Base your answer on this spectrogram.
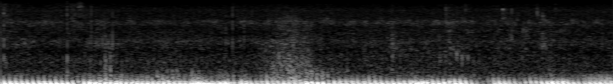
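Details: Scottish Fold pet cat purring affectionately, a low, throbbing rumble going nonstop like an engine, with slight rises and falls in loudness and a short dip near the end.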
